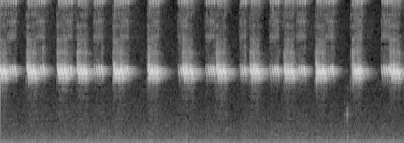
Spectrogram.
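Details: Repeated shrill chirps from a cricket, clean tonal pulses at a fairly even pace of about three per second, with a soft steady hum far below.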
